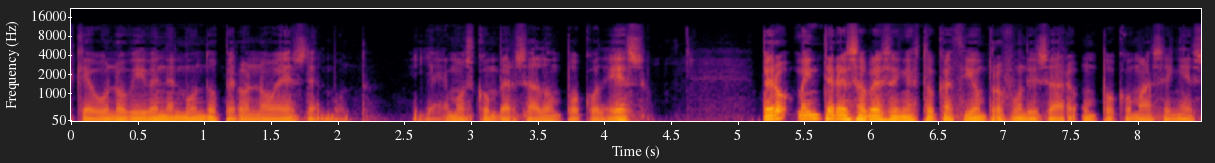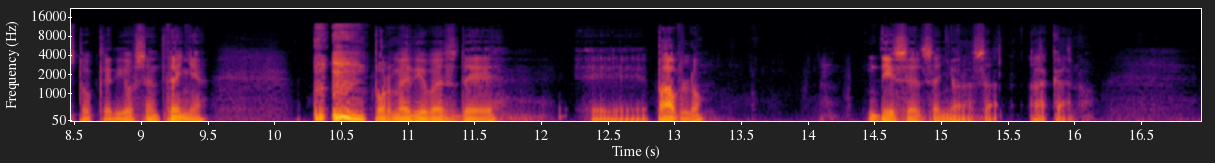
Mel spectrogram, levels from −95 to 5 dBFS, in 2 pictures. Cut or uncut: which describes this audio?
uncut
